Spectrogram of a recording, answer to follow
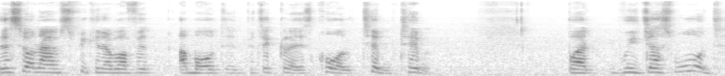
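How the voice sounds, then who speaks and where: In a Trinidadian accent, a woman talks at a moderate pace with a medium pitch and a somewhat breathy quality. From Trinidad and Tobago. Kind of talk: casual vlog talk to camera.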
